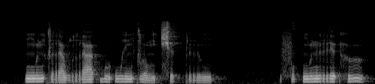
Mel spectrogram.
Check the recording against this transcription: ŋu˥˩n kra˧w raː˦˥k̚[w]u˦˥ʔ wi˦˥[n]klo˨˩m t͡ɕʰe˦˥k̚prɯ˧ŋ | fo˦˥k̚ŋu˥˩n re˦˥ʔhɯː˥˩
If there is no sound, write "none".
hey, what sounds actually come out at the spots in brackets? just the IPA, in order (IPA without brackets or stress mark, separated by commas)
w, n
